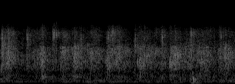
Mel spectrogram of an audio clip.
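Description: Audience clapping.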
